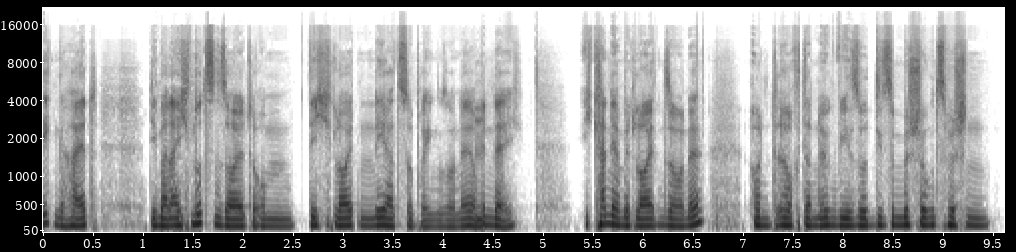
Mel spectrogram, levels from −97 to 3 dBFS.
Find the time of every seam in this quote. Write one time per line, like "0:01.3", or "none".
0:04.3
